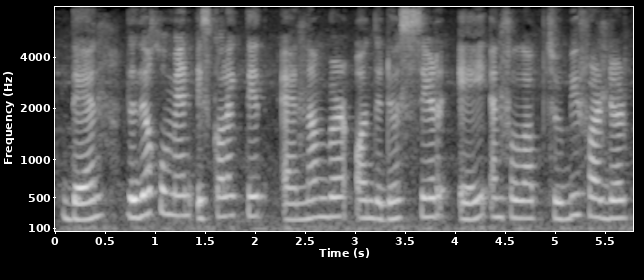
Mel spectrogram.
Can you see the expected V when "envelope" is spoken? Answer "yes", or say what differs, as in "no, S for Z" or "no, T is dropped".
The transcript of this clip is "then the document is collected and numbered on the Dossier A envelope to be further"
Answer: no, F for V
